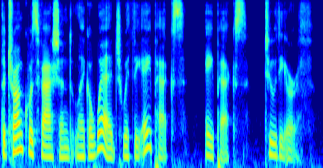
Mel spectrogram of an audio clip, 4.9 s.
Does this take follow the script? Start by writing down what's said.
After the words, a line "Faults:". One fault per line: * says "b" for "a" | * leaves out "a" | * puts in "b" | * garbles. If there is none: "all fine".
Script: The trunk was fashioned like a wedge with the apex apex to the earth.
The trunk was fashioned like a wedge with the apex apex to the earth.
Faults:
all fine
